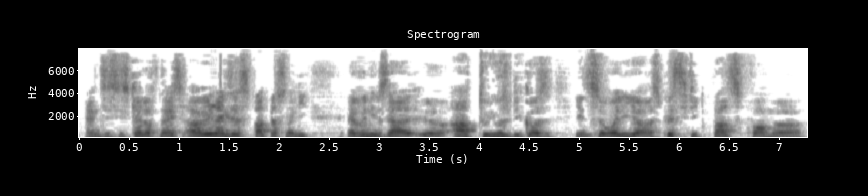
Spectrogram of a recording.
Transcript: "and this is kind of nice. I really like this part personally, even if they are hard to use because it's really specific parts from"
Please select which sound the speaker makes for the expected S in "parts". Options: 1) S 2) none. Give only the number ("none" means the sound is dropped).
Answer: 1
